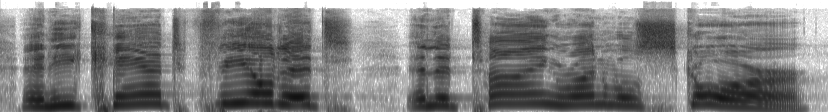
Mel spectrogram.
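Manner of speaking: high, loud cry of alarm; real shouted horror at the play. Real, not acted. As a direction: call the disaster at full voice. Tying run scores against his team.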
